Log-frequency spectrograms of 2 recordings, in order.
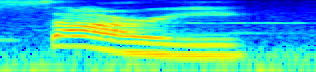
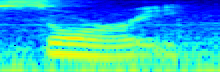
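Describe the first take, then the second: First: The first vowel is an open 'ah' sound. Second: The first vowel is a rounded 'oo' sound. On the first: "it's it's sorry" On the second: "with the U X sound it is sorry"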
